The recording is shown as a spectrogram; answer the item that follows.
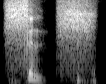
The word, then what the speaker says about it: since: This word, by the way, knock 2, is pronounced since. Can you say that for me, please, knock 2? Since. Since. Good. Since. Like this is an S. Okay, this is pronounced like an S.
